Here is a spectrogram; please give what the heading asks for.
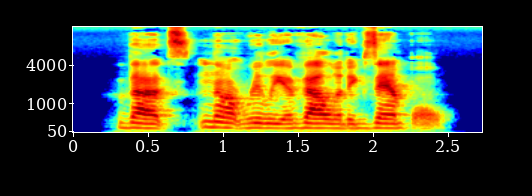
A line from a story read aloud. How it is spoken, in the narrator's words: muttered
